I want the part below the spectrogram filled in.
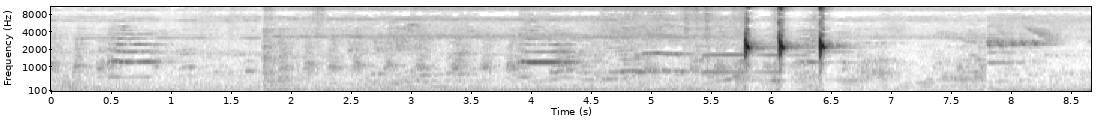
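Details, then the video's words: Sooty-headed bulbul calling to lure rival birds: faint distant twittering first, then three loud, clipped notes spaced about a third of a second apart, followed by a short trill. "Cruk..cuk..cuk TRUCUKAN lain pasti nyaut.."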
